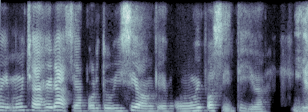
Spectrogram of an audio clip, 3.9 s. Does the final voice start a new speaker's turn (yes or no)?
no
